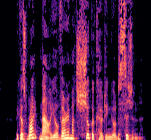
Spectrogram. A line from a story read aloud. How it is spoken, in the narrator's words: he snapped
